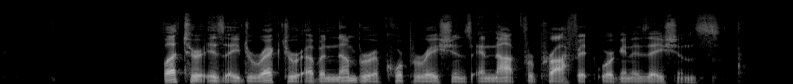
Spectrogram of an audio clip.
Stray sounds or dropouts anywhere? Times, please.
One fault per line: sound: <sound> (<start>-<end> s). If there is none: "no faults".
no faults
